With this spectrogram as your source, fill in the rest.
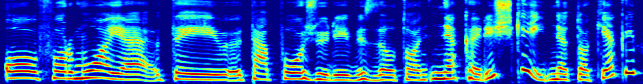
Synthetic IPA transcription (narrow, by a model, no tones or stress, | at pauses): oːfoːrmuɔjɛt̪ɐɪt̪ɑːpoːʒʲuːɾʲɪʋʲɪzd̪ʲeːlˠt̪oːnʲɛkɐɾʲɪʃʲkʲɛɪnʲɛt̪oːkʲiɛkɐɪpp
